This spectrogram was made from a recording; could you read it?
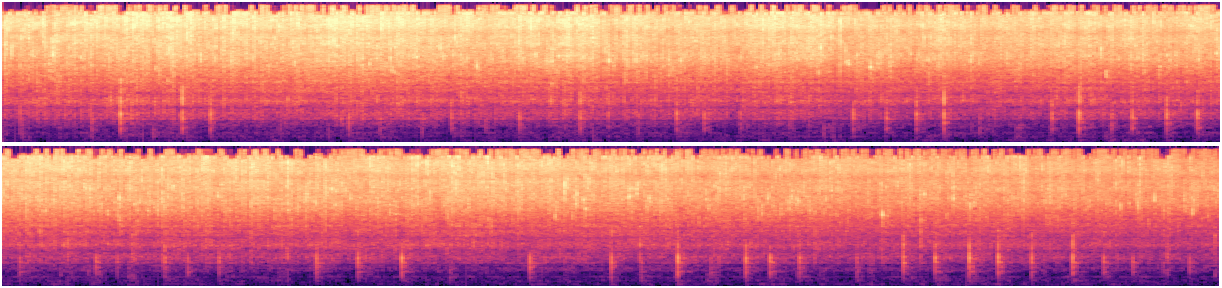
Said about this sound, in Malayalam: ആദ്യം നമുക്ക് ഇത് മൂന്നും ഒന്ന് നന്നായി ഒന്ന് വഴറ്റിയെടുക്കാം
